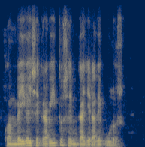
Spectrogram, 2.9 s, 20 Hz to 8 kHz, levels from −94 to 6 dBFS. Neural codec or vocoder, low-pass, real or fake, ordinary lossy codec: none; 7.2 kHz; real; Opus, 32 kbps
